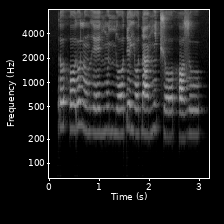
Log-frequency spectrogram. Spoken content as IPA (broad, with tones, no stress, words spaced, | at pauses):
ɾʊ˨˦ho˨ɾu˦ lũ˨ɣeː˨ ŋũ˨ ɲoː˨ɗɪ˦ jo˨ɗã˨ŋĩ˦ t͡ʃoː˨hɔ˨ zuː˦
